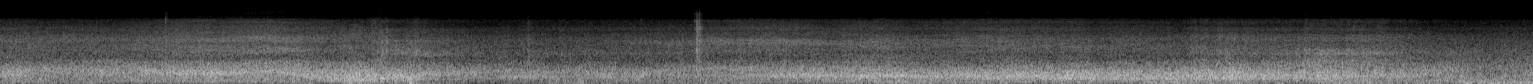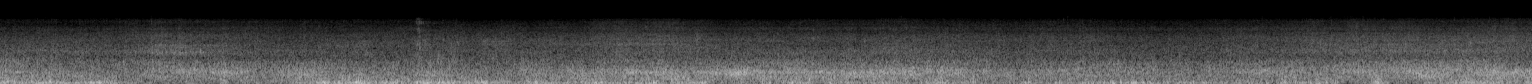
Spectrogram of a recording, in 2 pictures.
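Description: Sea surf breaking and washing over rocks near the shoreline, swelling and easing every few seconds, with wind buffeting the microphone.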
